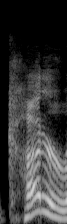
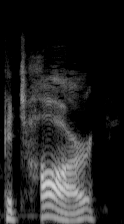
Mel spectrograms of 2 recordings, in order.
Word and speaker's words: Qatar: Patti is over in Qatar right now. I know a lot of people in our country mispronounce that Qatar. It's really pronounced Qatar.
